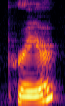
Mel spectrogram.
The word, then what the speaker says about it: prayer: for the letter Y it's very rarely silent um it's silent in the word prayer um in the word Mayor um but some Americans say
